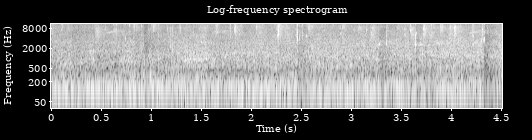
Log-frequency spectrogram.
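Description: Heavy rain pours close by in rural Soc Trang, Vietnam, near a riverbank, a loud, unbroken roar of drops drumming on a surface with occasional sharper splats.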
